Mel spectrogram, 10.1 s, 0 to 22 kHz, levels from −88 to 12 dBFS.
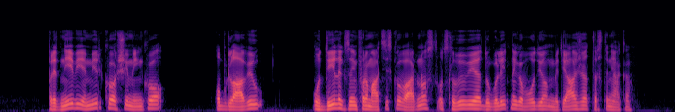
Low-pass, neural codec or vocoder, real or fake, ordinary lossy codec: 7.2 kHz; none; real; none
